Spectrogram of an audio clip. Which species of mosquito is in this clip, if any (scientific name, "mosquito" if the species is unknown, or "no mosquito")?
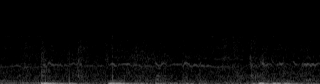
mosquito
